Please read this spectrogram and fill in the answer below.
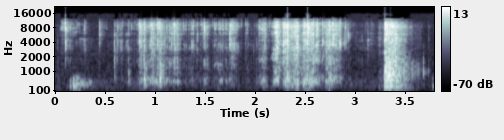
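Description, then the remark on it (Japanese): Cellophane tape (Sellotape) is pulled off a roll in crackly, rasping stretches, ending with one sharp, loud tear. No one speaks. “セロテープでピッ。”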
